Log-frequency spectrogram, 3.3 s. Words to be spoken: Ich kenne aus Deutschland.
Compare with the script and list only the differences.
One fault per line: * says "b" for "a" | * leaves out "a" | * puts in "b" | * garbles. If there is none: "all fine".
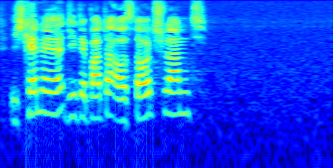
* puts in "die Debatte"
